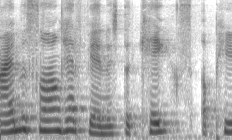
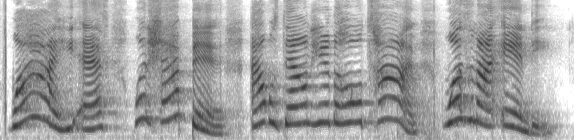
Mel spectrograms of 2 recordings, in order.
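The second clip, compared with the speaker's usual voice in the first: put-on much higher, louder whiny boy; high whiny boy protesting; fake-innocent boy; 13 semitones higher, 5 dB louder than usual. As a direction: play innocent to Mom. Rick playing innocent.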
